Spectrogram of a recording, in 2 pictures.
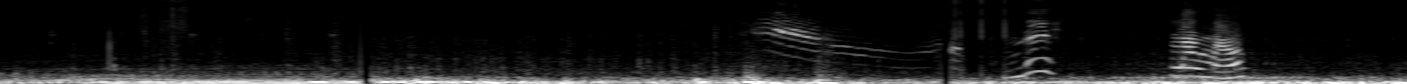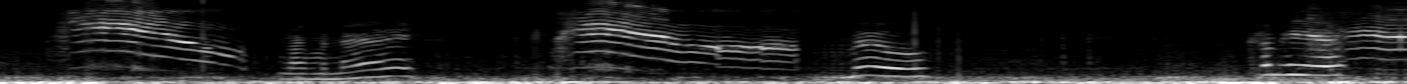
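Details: Talkative pet cat on its first trip, out sightseeing: a string of loud, wavering meows, some rising and falling, several in quick succession, over a steady low vehicle rumble.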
